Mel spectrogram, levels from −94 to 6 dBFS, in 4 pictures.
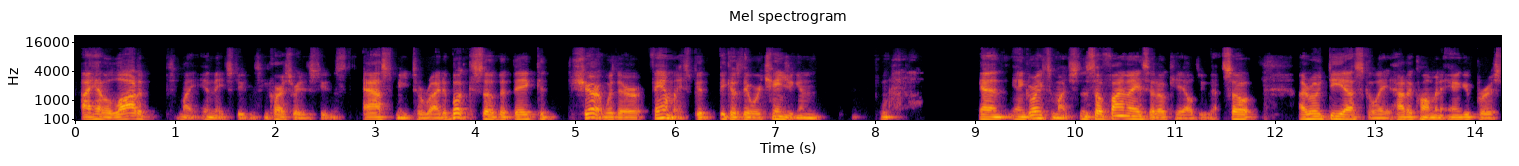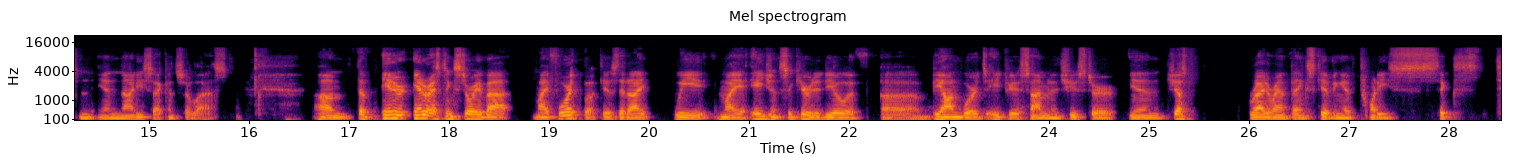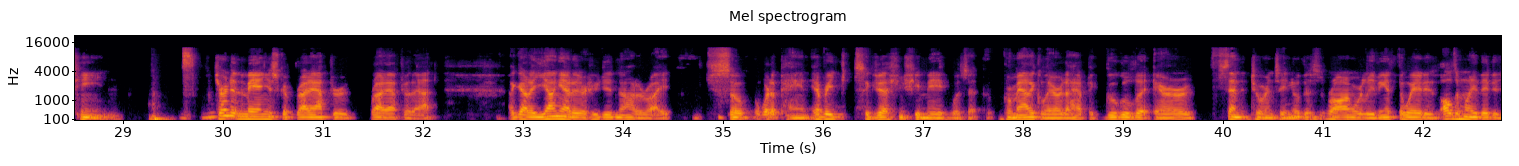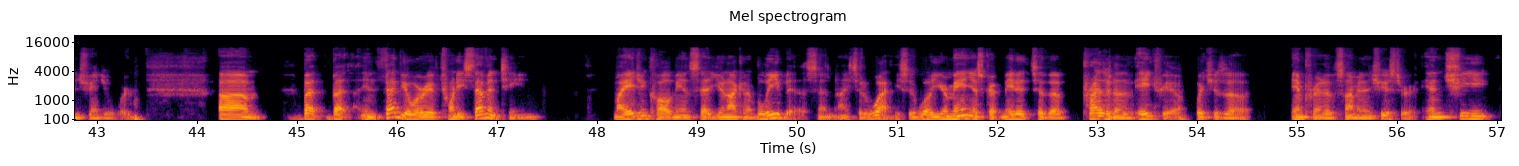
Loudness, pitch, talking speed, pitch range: -20 LUFS, 100 Hz, 210 wpm, 95-120 Hz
